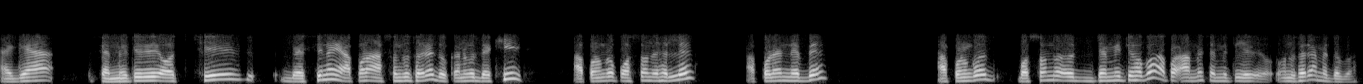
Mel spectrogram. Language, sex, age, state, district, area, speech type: Odia, male, 30-45, Odisha, Balasore, rural, conversation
